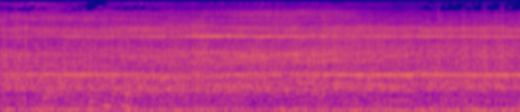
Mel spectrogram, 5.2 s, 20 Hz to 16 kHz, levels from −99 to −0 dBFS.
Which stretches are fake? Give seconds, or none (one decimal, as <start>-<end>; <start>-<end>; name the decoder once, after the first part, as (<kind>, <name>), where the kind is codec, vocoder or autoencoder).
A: 1.6-4.2 (codec, SNAC)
